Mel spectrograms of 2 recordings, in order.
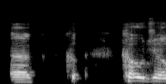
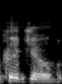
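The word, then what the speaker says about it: Cudjo: But anyway, our chaplain general's great grandfather was named Kojo or Kudjo, depending on how you pronounce it, Lewis.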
